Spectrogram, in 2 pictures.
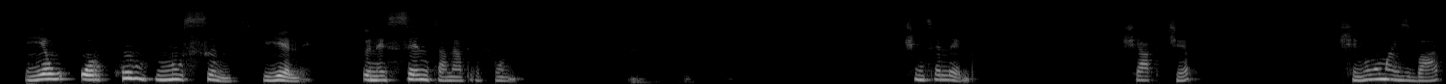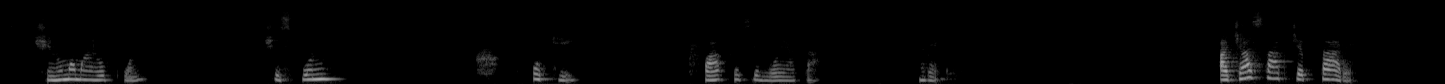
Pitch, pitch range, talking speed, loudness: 215 Hz, 195-240 Hz, 70 wpm, -33 LUFS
